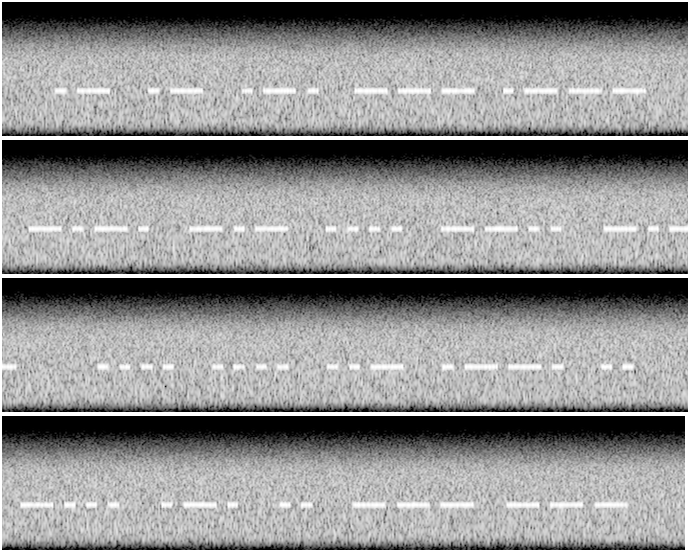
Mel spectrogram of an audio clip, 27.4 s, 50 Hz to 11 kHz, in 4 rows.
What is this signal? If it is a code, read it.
Morse code, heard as a keyed tone, hand-sent with a paddle, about 11 wpm, 1180 Hz, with radio static. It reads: AAROJ CKHZK HHUPI BRIOO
